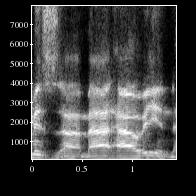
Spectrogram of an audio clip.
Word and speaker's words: Haughey: name is uh matt howey and howie is spelled e h-a-u-g-h-e-y it's not like phonetic it's spelled kind of weird um but you can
